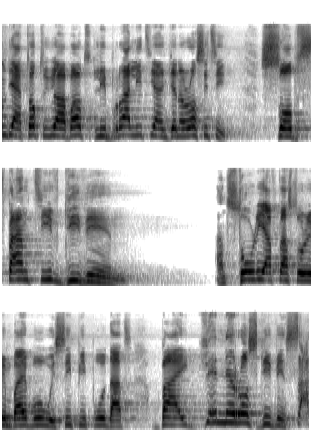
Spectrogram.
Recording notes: Wednesday Service. By Kingsword Ikeja.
